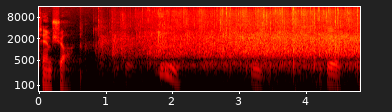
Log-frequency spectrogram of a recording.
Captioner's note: audience clapping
